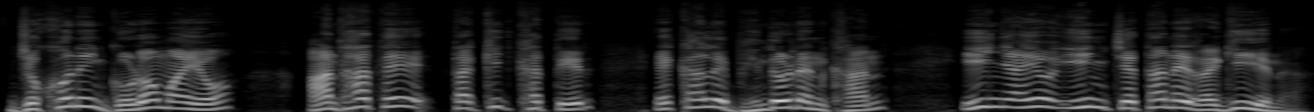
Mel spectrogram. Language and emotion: Santali, angry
